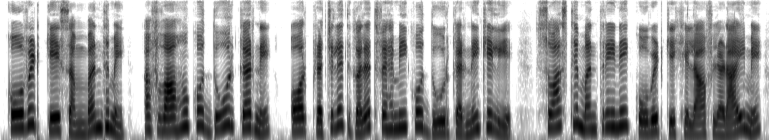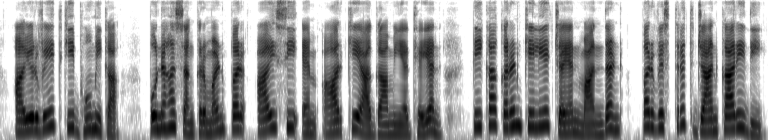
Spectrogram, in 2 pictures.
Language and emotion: Hindi, neutral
